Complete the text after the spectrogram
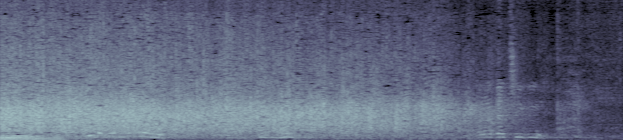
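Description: A young woman sings out loudly.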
